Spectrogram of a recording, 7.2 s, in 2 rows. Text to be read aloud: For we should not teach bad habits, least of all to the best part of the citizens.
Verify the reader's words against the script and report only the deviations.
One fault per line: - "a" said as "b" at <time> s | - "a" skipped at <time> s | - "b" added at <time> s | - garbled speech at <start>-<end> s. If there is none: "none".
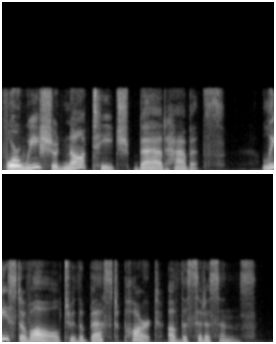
none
